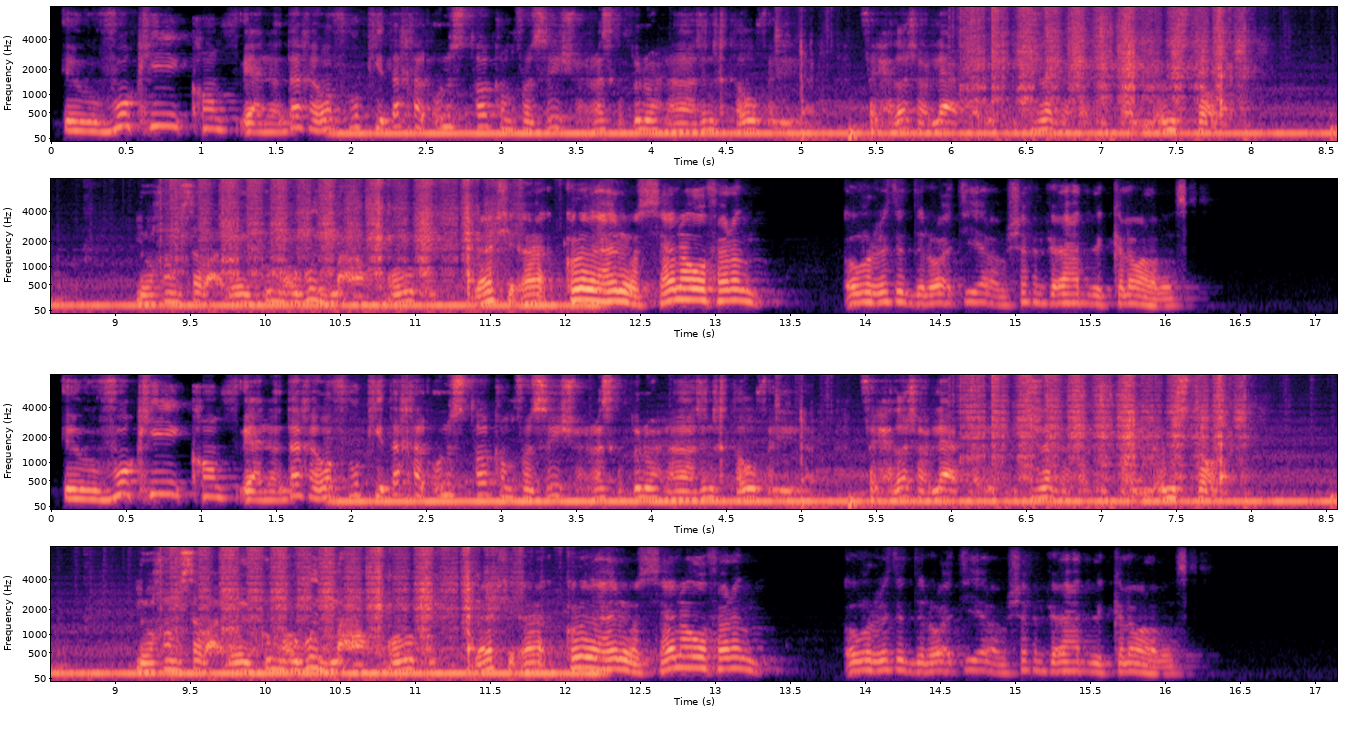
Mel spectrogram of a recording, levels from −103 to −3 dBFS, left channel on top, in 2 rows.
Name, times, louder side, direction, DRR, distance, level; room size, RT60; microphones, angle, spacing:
voice 1, 0.1-5.1 5.4-7.9 9.1-11.2, right 2 dB, 35° right, 0.9 m, -33 dB
sound 1, 1.8-12.3, right 2 dB, 50° right, 0.6 m, -34 dB
Domestic sounds home sounds, 4.8-5.4 6.0-8.2 8.5-12.1, right 2 dB, ahead, 1.5 m, -35 dB
voice 2, 11.4-13.3 13.9-16.1, left 3 dB, 45° left, 0.8 m, -29 dB
30.0 x 12.5 x 2.9 m
head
